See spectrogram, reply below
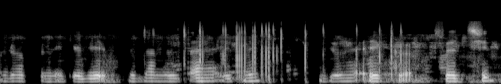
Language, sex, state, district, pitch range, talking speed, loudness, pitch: Hindi, male, Bihar, Begusarai, 140-145 Hz, 145 wpm, -20 LUFS, 140 Hz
